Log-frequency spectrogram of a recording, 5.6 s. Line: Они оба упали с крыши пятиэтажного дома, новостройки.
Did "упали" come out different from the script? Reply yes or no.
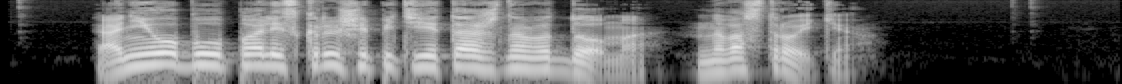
no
